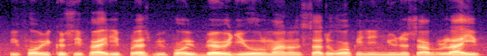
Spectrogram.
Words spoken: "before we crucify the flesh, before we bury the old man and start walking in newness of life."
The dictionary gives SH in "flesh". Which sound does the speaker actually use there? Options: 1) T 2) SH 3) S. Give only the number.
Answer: 3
